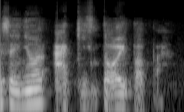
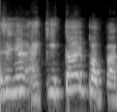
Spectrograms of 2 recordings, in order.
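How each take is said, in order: First: Tender prayer. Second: Higher, ringing declaration to God; bold praise. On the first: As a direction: hush it like a tearful prayer. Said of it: "pero decirle". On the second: Preacher urging the congregation to declare praise, high and fervent. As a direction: proclaim it with fervent faith. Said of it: "Levante alabanza y dígale". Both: Acted.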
